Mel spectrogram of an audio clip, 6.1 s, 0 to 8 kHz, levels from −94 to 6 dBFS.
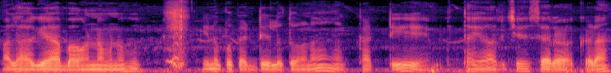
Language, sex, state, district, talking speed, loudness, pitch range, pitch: Telugu, male, Andhra Pradesh, Sri Satya Sai, 110 wpm, -19 LUFS, 80-90 Hz, 85 Hz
